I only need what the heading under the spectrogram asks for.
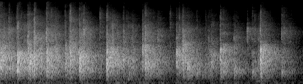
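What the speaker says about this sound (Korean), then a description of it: "박수 한번 쳐볼까요?" An audience at a humanities lecture claps in short, rhythmic bursts, with repeated sharp onsets and no talk over it.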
